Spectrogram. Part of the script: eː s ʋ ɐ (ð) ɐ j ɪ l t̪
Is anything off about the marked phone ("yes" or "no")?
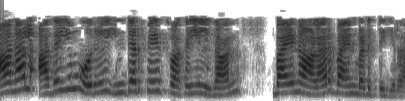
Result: yes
